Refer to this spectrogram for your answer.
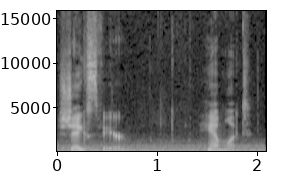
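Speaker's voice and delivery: usual speaking voice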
